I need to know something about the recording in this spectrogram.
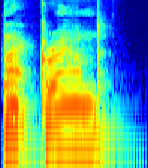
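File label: "background", British English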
